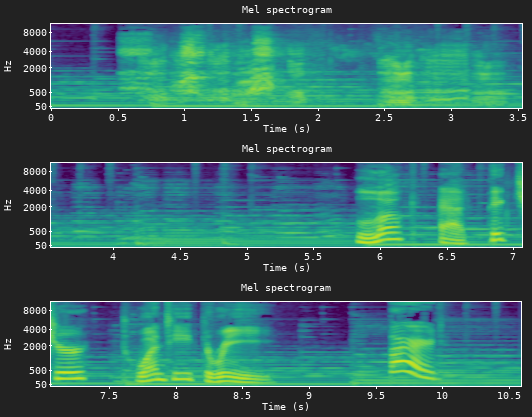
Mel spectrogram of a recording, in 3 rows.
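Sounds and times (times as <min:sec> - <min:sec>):
big pink pig oinking: 0:00.5 - 0:03.5
speech: 0:00.5 - 0:03.6, 0:05.8 - 0:08.8, 0:09.8 - 0:10.1.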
